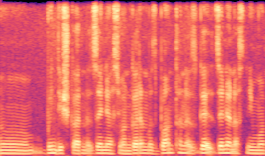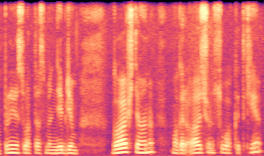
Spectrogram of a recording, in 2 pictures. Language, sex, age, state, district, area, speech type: Kashmiri, female, 30-45, Jammu and Kashmir, Baramulla, rural, spontaneous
